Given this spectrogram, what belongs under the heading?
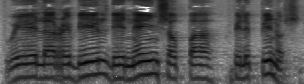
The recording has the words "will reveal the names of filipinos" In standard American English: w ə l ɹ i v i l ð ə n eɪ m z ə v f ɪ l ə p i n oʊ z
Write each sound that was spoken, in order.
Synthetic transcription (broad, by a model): w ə l ɹ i b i l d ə n eɪ m s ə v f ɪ l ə p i n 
